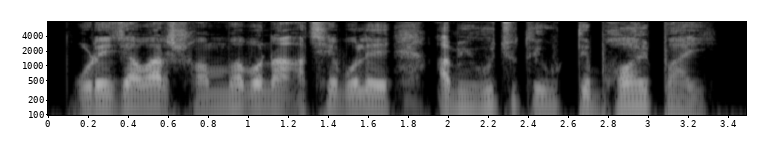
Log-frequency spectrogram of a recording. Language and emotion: Bengali, fearful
